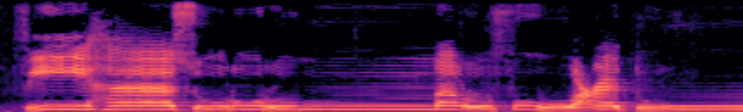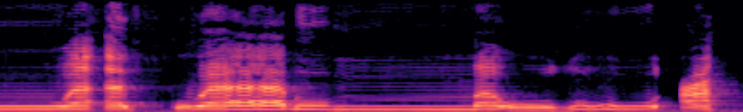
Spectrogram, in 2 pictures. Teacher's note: فیہا سرر مرفوعہ، وقف کی حالت میں اس جگہ پہ ادغام نہیں ہوگا، اور اگر آپ وصل کرتے ہیں یعنی 13 اور 14 آیت دونوں ملا کے پڑھتے ہیں تو پھر اس جگہ پہ بھی تنوین کے بعد آگے واو ہے، ادغام مع الغنہ ہوگا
